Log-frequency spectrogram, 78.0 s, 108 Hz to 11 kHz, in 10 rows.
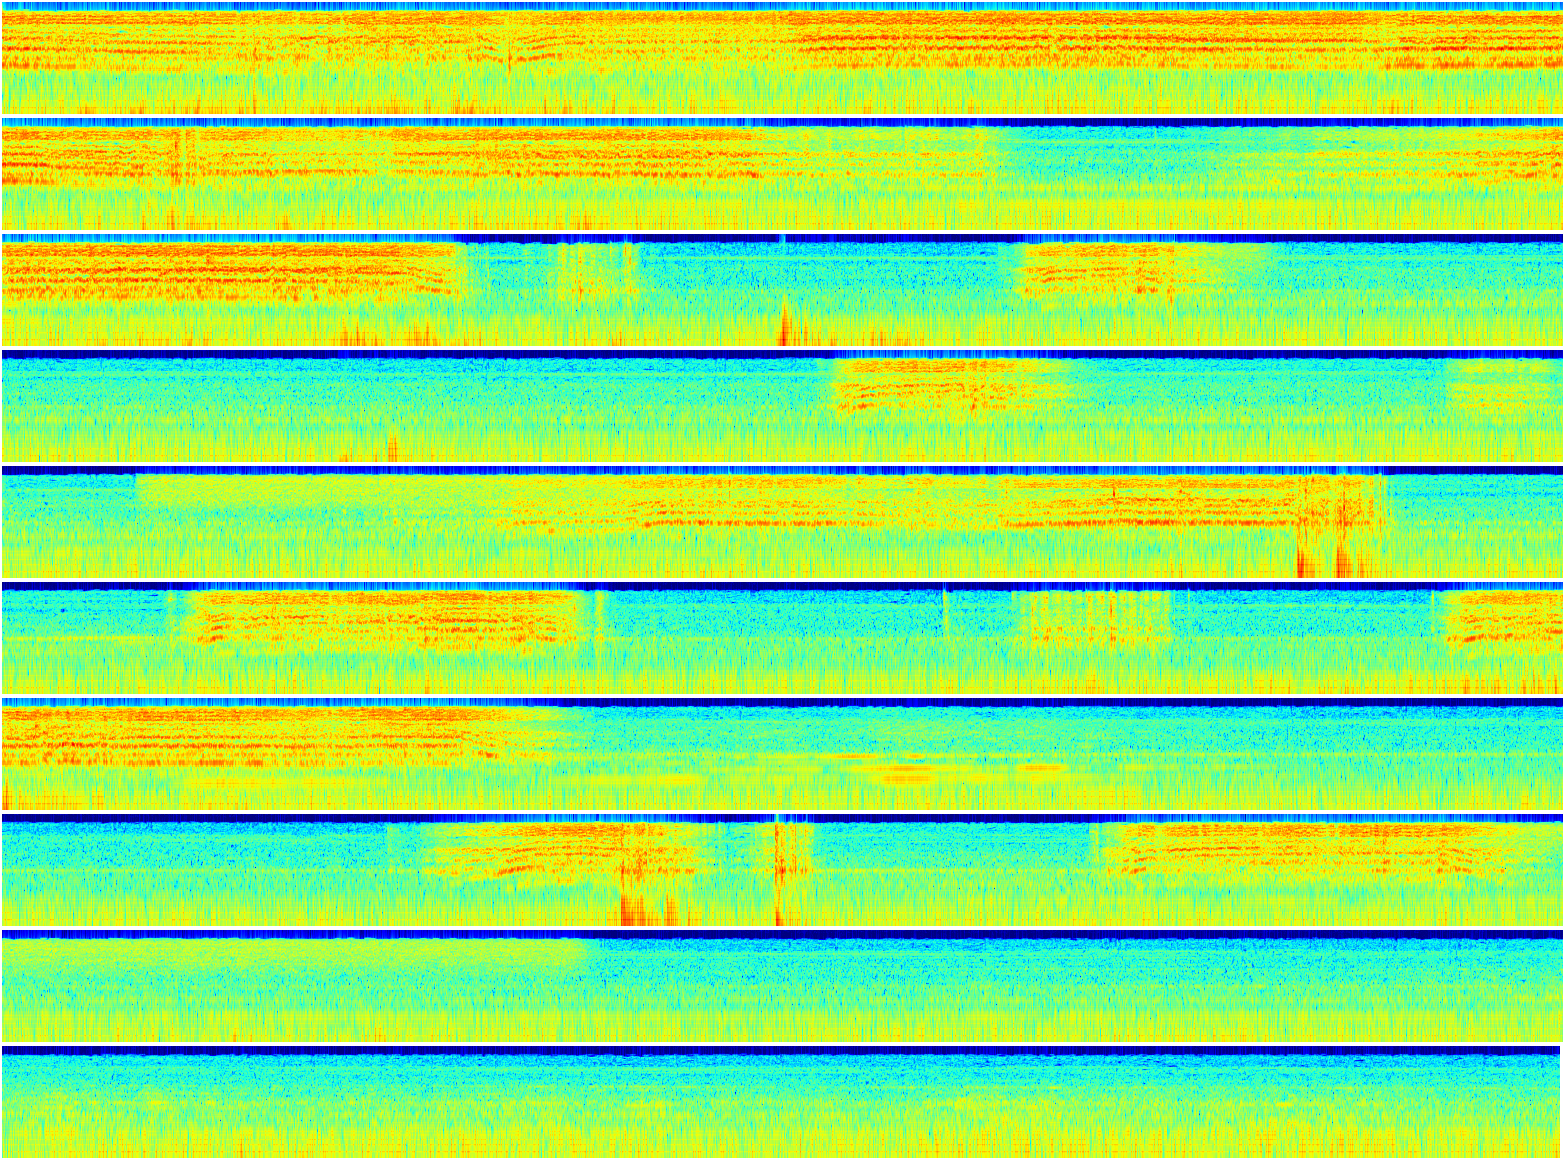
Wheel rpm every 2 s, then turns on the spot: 180, 170, 190, 190, 170, 150, 30, 80, 170, 10, 50, 0, 0, 20, 30, 10, 20, 120, 120, 20, 140, 10, 10, 140, 140, 0, 0, 0, 70, 20, 130, 10, 0, 0, 0, 0, 0, 0, 0.
18-20 42-46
